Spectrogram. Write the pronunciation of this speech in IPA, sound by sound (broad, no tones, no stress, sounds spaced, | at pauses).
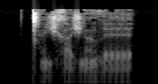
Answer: ǀʰ ɛ̃ ʒ ɣ a ʒ ɐ̃ ð ɛ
